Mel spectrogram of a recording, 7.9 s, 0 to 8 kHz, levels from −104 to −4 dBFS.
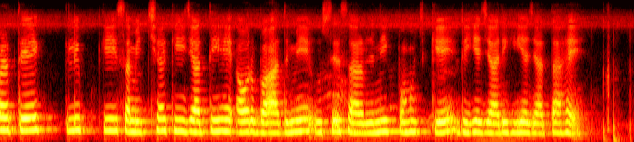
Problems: constant background noise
